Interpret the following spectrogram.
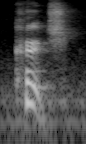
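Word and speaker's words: Kirche: comes from an old english and german word pronounced kirch k-i-r-c-h-e in scotland it was cook k-i-r-k the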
